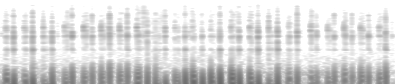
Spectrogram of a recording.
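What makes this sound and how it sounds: A small, empty, hollow, open-ended light wooden square tube box in pale wood is held near the mic and tapped fast with fingertips and nails. The result is a rapid, uneven run of dry, short knocks, with deep hollow thuds and light clicky tops that stop dead with no ring.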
